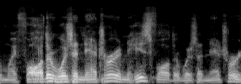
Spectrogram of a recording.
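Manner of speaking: Cornish accent with strong R's; broad Cornish demo. Shown as a demonstration. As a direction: lean on the R's like Cornwall. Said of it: "down in Cornwall, they start saying the R's".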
